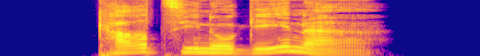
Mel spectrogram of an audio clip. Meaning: 1. comparative degree of karzinogen 2. inflection of karzinogen: strong/mixed nominative masculine singular 3. inflection of karzinogen: strong genitive/dative feminine singular
- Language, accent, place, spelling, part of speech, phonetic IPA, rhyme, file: German, Germany, Berlin, karzinogener, adjective, [kaʁt͡sinoˈɡeːnɐ], -eːnɐ, De-karzinogener.ogg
